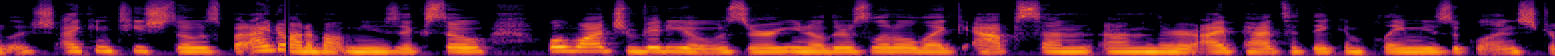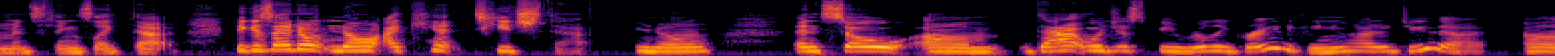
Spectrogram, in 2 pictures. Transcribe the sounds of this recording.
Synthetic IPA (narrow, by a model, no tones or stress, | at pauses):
ŋɡlɨʃa̰ɪkʰn̩tʰit͡ʃðoʊzb̥ʌɾʔaɪɾõɾɨbaʊt̚mjʉzɨksoʊwilˠwɑt͡ʃvɪɾioʊzə˞jɨñoʊðə˞zlɪɾl̩ˠlaɪkæ̰psñ̩n̩ðə˞ʔa̰ɪpʰædzðɨt̪̚ðeɪkn̩pʰl̥eɪmjʉzɨkl̩ˠɪ̃nstɹ̥ɨmɨ̃ntsθɪ̃ŋzlaɪk̚ðæ̰t̚b̥ɨkʌzaɪɾõʊ̃nːoʊʔa̰ɪkʰæ̃ntʰit͡ʃðæt̚jɨnoʊ | ɨ̃nsoʊʌ̃mðɨʔ̚wəd̚d͡ʒʌsb̥iɹɪlˠiɡɹeɪɾɨfjɨnjʉɦaʊɾɨdɨðæ̰t̚ʌ̃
